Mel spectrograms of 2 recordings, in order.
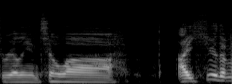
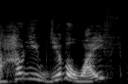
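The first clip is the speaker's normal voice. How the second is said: put-on girl's rephrased question; 9 semitones higher, 3 dB louder than usual. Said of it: "It was more".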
